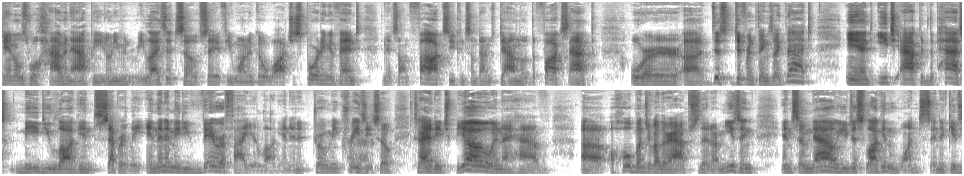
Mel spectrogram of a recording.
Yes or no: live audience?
no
